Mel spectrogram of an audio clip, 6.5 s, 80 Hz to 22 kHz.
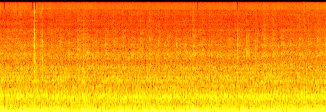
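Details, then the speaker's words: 1936 Ford Woody Wagon with flathead engine, heard from around the back: low, even, smooth idle burble with no knocks or misses; normal idle. "sounds like you'd expect a flathead to sound kind of that distinct engine sound coming from the"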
